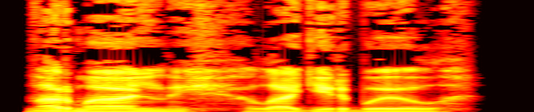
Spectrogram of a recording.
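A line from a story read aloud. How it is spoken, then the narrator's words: Coach's sigh. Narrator (Russian): вздохнул тренер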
